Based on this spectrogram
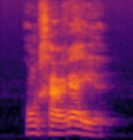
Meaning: Hungary (a country in Central Europe)
- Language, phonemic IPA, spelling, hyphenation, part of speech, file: Dutch, /ˌɦɔŋ.ɣaːˈrɛi̯.(j)ə/, Hongarije, Hon‧ga‧rije, proper noun, Nl-Hongarije.ogg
